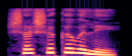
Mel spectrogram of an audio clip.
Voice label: "ಶಶಕವಲೆ", Kannada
